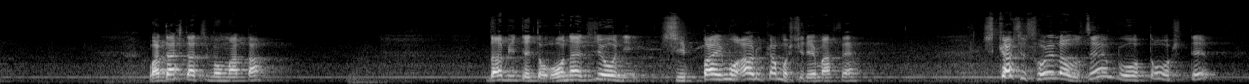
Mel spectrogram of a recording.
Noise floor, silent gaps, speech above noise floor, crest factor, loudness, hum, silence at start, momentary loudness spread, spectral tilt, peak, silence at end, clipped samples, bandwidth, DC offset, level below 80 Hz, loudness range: -47 dBFS; none; 31 dB; 18 dB; -17 LUFS; none; 1.3 s; 16 LU; -4.5 dB/octave; 0 dBFS; 0.35 s; under 0.1%; 11 kHz; under 0.1%; -72 dBFS; 5 LU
